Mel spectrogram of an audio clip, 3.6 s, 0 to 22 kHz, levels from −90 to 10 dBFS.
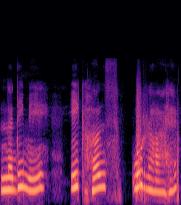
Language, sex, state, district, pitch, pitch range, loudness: Hindi, female, Uttar Pradesh, Jyotiba Phule Nagar, 225 Hz, 205-245 Hz, -14 LUFS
